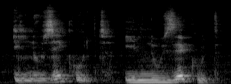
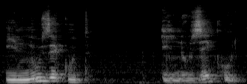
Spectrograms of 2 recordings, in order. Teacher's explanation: And the reason we do la liaison there because écoute starts with a vowel, E. So we must do the la liaison between those two words.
